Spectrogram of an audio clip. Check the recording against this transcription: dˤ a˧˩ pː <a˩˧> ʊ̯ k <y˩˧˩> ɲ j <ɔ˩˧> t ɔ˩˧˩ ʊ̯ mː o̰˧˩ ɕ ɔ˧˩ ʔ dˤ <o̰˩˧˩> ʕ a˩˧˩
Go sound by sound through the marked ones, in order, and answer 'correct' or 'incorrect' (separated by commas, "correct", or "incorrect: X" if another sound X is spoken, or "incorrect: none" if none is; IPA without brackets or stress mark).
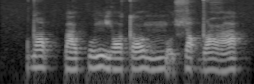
correct, incorrect: u˩˧˩, correct, incorrect: o˩˧˩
